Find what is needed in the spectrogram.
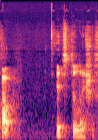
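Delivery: talking with full mouth. Tasting fresh sourdough bread, talking with a full mouth. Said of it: "I shouldn't talk with a full mouth".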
